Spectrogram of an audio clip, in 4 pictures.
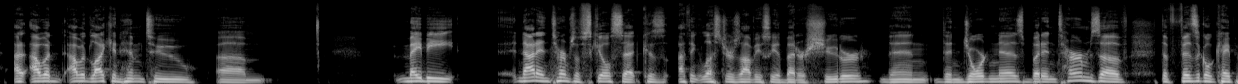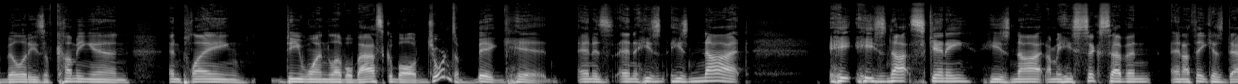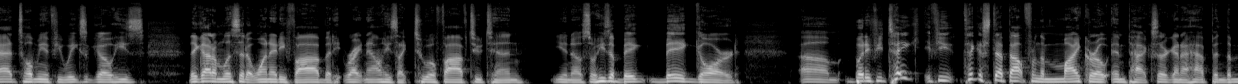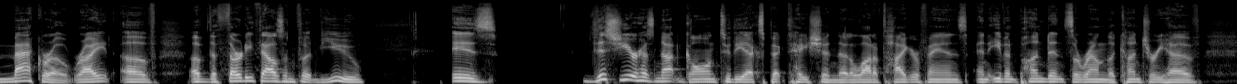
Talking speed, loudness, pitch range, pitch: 180 wpm, -21 LUFS, 110-135 Hz, 120 Hz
